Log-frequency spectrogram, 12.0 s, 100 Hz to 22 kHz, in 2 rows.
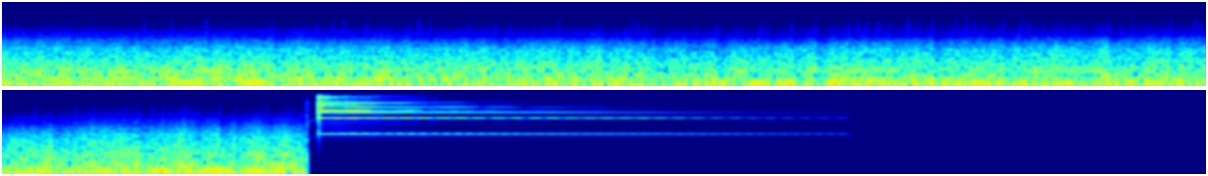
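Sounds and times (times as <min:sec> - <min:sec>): deep rumbling drone: 0:00.0 - 0:07.6.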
